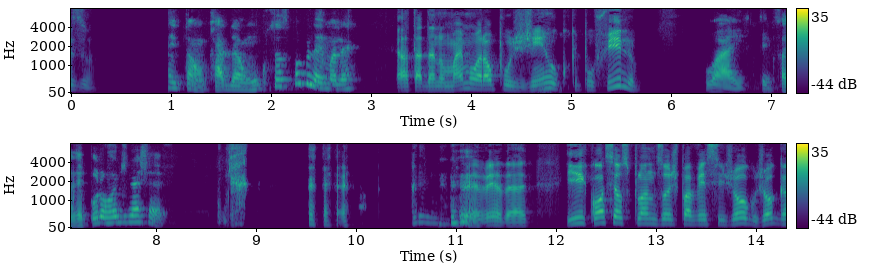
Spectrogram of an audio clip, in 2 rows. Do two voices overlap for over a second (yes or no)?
no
